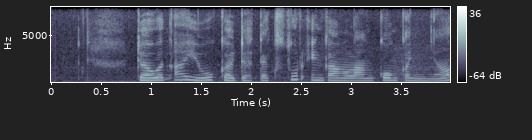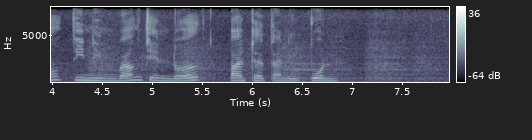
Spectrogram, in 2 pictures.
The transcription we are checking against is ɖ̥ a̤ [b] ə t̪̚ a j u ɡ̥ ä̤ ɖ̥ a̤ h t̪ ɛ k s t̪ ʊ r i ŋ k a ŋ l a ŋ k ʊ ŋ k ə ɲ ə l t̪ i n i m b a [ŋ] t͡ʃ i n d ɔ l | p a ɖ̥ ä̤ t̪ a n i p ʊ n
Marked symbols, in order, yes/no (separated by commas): no, yes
